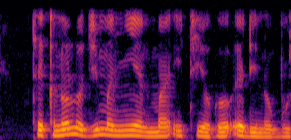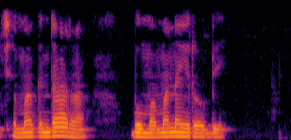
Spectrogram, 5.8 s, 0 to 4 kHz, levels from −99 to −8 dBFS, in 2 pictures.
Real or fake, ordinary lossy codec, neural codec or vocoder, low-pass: real; none; none; 3.6 kHz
